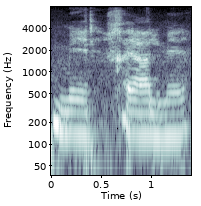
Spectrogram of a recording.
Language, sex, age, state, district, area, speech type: Urdu, male, 18-30, Delhi, North East Delhi, rural, spontaneous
